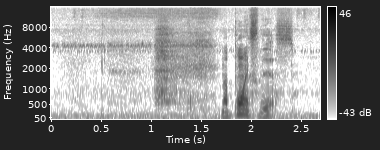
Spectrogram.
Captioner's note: sighing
